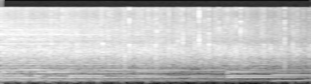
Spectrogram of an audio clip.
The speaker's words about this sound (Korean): 사망의 원세를 깨뜨리고 부활하신 우리 주님께 우리 영광의 박수를 올려드리겠습니다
